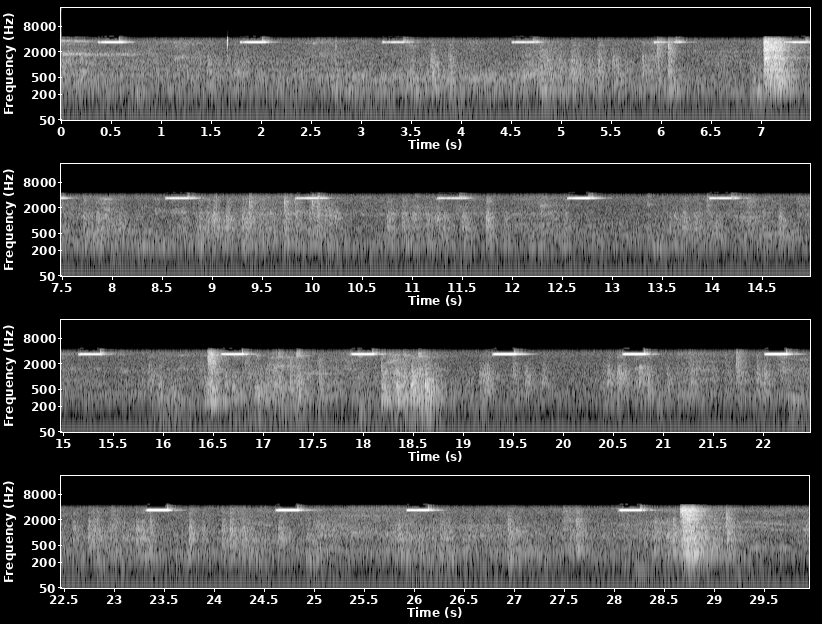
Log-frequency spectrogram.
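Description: Traction elevator car descending, its ride hum under a short high beep that repeats at an even pace, one for each floor passed. A few knocks sound along the way, and the beeps stop near the end as the car reaches the lobby.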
